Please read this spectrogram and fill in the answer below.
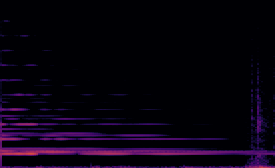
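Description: The tail of a high synthesizer note ringing out and fading away over about a second and a half. It is the synth's own decay with the reverb send switched off, not a reverb or effect.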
